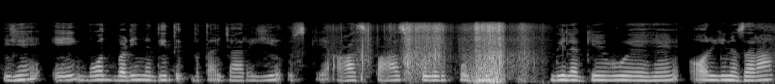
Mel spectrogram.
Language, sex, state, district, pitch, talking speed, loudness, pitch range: Hindi, female, Rajasthan, Jaipur, 200 Hz, 180 wpm, -20 LUFS, 190-205 Hz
